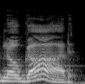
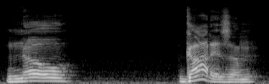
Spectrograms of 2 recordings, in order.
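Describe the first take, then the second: First: "no God" joined, then a pause before "ism"; group "no God" as one unit, "ism" set apart. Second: "no", a clear pause, then "Godism" as one word; group "Godism" together, leaving "no" on its own; pause after "no". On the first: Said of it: "negating God and then putting ism on that negation". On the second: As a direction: split "no" off from "Godism". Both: Shown as a demonstration.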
